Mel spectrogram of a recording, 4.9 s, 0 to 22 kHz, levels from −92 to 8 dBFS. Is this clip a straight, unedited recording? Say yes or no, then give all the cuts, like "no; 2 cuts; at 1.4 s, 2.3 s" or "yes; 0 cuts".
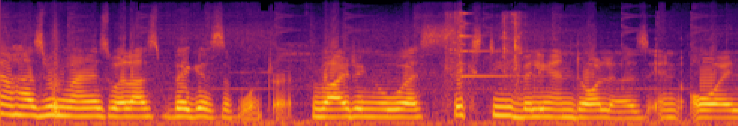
yes; 0 cuts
